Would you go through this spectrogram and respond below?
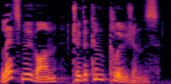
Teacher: Stressing conclusions because it's the key word in this sentence. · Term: sentence stress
